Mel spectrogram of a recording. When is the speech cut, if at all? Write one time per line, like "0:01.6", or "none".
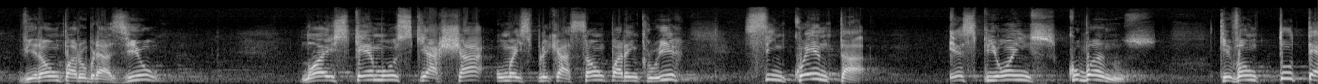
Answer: none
